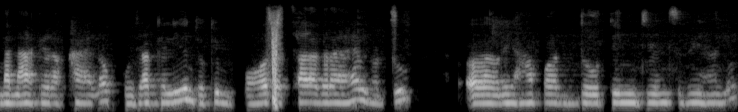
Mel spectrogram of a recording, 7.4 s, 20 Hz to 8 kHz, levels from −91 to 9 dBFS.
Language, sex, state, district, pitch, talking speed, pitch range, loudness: Hindi, female, Bihar, Purnia, 190 Hz, 205 wpm, 185-200 Hz, -25 LUFS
